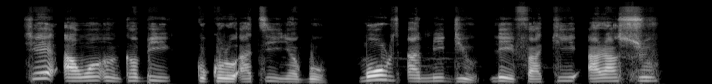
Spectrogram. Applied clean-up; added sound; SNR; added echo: none; none; none; none.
